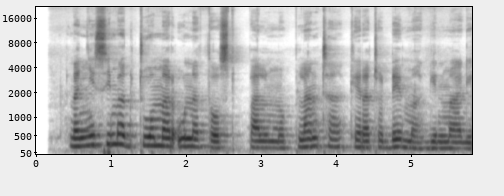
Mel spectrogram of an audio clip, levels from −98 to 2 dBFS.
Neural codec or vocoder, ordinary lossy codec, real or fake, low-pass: vocoder, 44.1 kHz, 128 mel bands every 256 samples, BigVGAN v2; none; fake; none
